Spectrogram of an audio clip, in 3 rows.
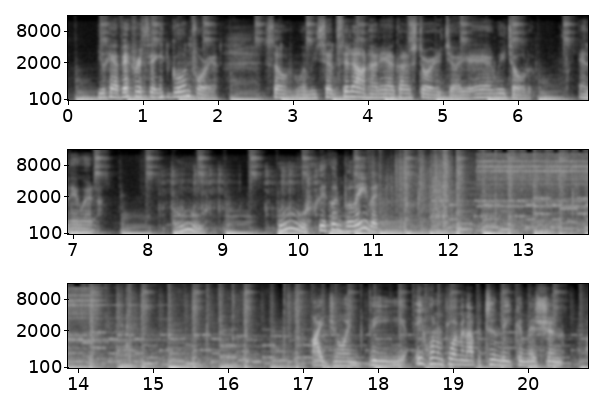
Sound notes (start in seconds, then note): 7.7 typewriter keys clacking; 11.7 phone ringing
